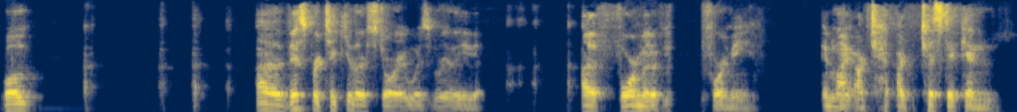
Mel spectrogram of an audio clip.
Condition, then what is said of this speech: Stuttering. Like I'm n never quite sure which words are going to, be hard to say.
